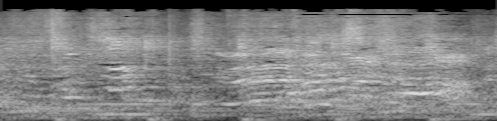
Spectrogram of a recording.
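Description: Lively chatter and calling out from many voices over loud dance music with a steady bass beat.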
